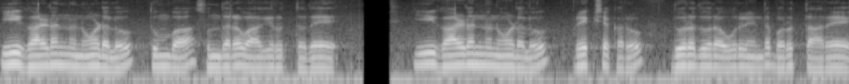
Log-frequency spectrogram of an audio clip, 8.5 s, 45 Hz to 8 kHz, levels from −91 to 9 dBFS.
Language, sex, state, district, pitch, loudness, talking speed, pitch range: Kannada, male, Karnataka, Shimoga, 130 Hz, -14 LUFS, 100 wpm, 120-140 Hz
